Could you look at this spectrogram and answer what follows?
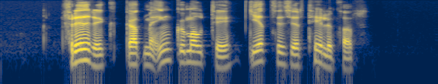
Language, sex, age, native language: Icelandic, male, 15, Icelandic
